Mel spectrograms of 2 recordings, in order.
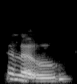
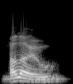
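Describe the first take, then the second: First: It is said in a quiet voice. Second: It is said in a loud voice. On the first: The person receiving the call is speaking. "lower voice" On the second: The person calling is speaking. "louder voice"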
